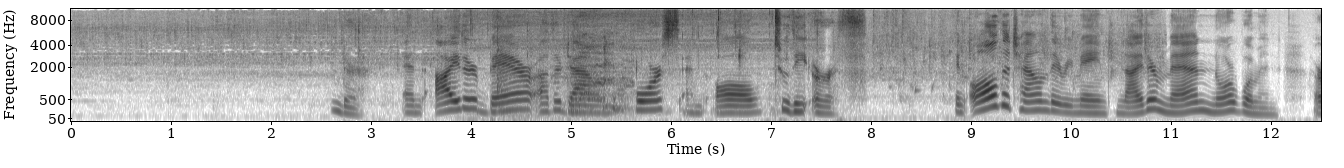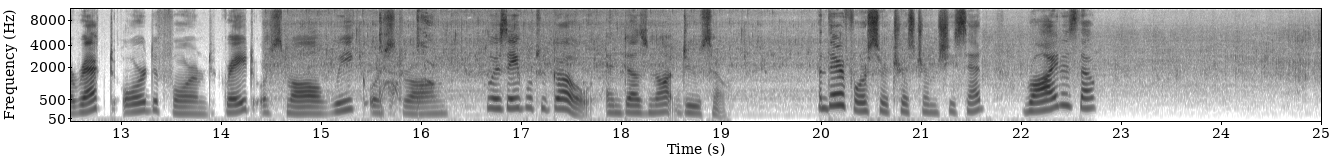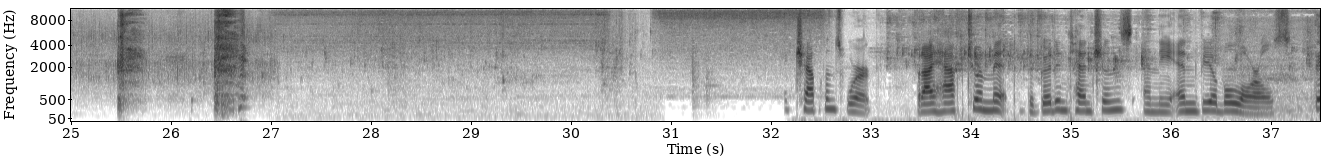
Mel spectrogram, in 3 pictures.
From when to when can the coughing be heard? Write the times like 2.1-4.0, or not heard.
4.2-5.7, 15.6-16.2, 25.4-26.8.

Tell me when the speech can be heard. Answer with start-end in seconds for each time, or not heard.
2.6-8.0, 8.8-19.1, 19.9-22.8, 32.1-37.4.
